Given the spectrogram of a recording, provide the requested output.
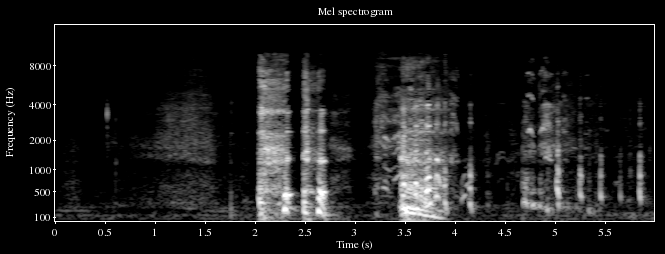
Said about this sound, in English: Yeah, that cough is really, it's still bothering me. You gotta get that thing checked out.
